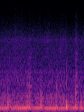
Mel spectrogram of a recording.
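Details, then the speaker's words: Rebuilt turbocharged MINI with built engine, larger turbo, upgraded transmission, during break-in driving: low engine drone broken by sharp exhaust pops, some in pairs; exhaust backfiring, unresolved issue alongside check engine lights. "Oh, those backfires. So I still have some issues to figure out with the Mini, but for the most part, it works."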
